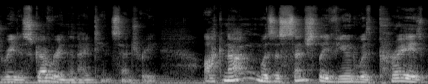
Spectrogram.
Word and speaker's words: Akhenaten: It weighed so heavily on his mind that, in the fifth year of his reign, he changed his royal name to Akhenaten, and that is spelled A-K-H-E-N-A-T-E-N.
